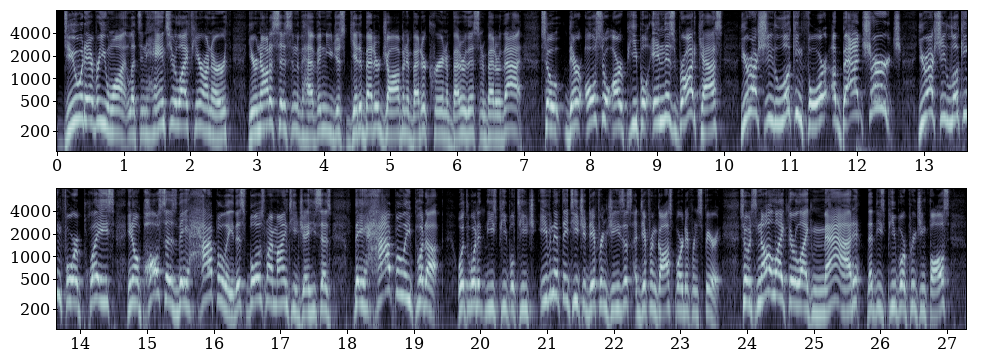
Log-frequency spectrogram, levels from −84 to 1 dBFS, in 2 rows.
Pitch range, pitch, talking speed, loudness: 195-260 Hz, 230 Hz, 230 wpm, -20 LUFS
